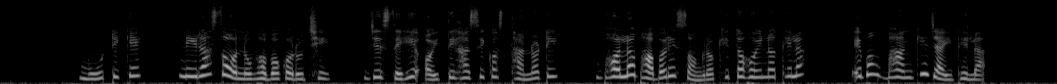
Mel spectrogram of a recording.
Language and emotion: Odia, sad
